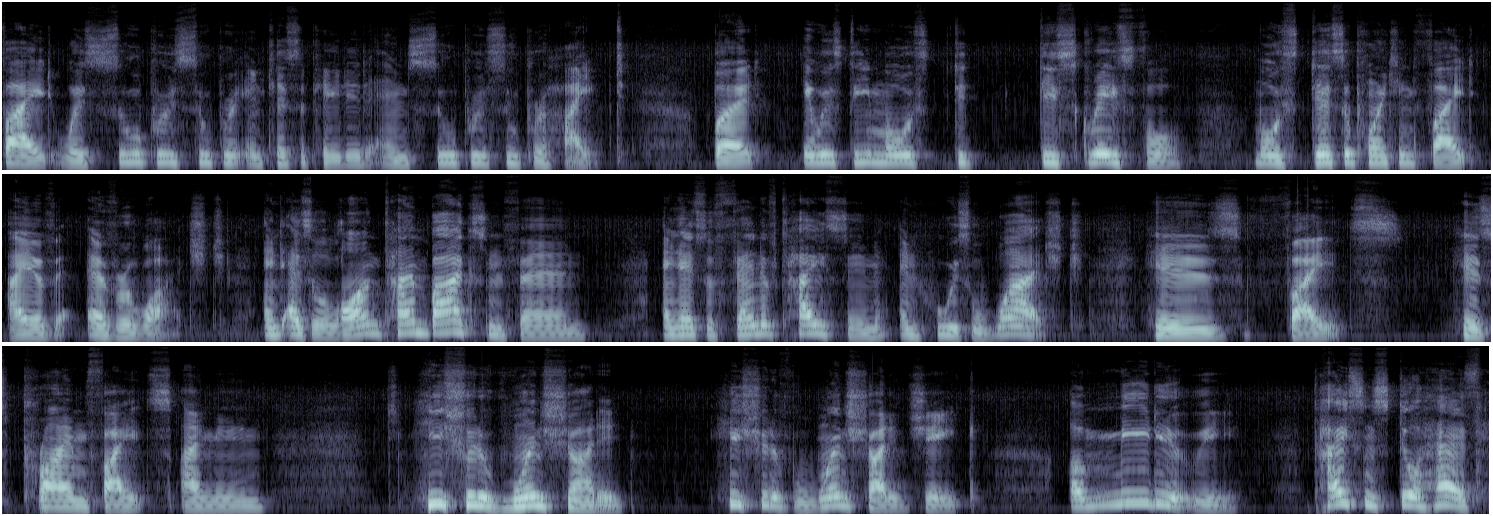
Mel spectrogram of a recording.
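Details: Adult male streamer's self-reported speech impediment causing stuttering and tripping over words, with frequent phrase repetitions; stuttering.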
